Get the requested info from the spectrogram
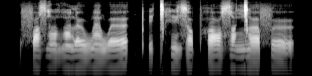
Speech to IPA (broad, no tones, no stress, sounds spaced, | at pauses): f ɤ zˤ ã ðˤ ã l ɵ w ã w ə | pʼ i ǀʰ ĩ z ɔ pʰ ɔ zˤ ɪ ŋ͡ǀ ʌ f ɵ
